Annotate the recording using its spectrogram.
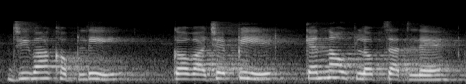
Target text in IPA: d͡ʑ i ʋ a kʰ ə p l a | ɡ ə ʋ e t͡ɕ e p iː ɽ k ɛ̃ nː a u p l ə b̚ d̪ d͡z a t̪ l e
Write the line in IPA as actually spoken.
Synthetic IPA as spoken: d͡ʑ i ʋ a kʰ ə p l i | ɡ ə ʋ a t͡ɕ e p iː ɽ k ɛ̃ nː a u p l ə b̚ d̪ d͡z a t̪ l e

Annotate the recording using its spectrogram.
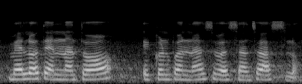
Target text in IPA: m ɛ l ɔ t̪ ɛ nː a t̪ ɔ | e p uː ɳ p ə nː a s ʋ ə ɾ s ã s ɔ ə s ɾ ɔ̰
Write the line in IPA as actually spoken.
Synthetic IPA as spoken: m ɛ l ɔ t̪ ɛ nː a t̪ ɔ | e k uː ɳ p ə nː a s ʋ ə ɾ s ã t͡s ɔ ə s l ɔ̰

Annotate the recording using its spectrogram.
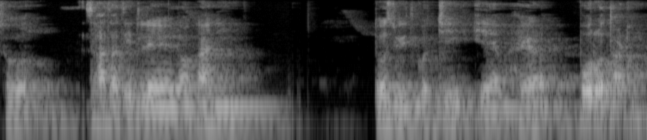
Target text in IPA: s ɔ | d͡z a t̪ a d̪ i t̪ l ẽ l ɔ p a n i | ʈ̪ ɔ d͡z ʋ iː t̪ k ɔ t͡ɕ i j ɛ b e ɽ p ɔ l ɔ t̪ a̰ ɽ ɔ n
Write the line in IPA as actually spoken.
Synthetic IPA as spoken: s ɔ | d͡z a t̪ a t̪ i t̪ l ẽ l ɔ k a n i | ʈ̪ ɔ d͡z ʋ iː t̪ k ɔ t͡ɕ i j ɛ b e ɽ p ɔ ɾ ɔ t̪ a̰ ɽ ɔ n

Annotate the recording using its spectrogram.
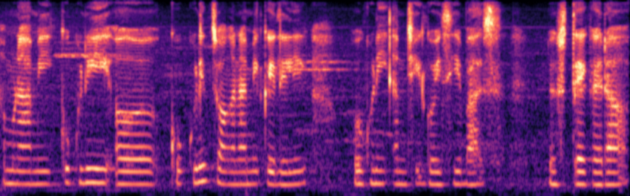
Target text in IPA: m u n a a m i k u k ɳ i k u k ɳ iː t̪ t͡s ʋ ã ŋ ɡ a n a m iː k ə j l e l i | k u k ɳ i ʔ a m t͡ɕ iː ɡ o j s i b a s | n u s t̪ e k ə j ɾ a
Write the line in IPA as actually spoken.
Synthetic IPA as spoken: m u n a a m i k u k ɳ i k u k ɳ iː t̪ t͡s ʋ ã ŋ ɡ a n a m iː k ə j l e l i | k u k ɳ i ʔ a m t͡ɕ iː ɡ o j s i b a s | n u s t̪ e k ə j ɾ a

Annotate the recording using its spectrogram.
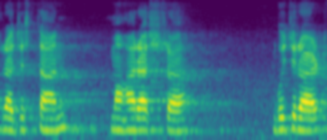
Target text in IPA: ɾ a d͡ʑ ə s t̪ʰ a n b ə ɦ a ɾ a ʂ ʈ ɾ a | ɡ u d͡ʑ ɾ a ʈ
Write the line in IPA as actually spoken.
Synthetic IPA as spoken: ɾ a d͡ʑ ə s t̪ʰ a n m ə ɦ a ɾ a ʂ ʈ ɾ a | ɡ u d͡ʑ ɾ a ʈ

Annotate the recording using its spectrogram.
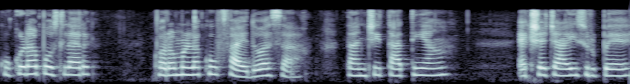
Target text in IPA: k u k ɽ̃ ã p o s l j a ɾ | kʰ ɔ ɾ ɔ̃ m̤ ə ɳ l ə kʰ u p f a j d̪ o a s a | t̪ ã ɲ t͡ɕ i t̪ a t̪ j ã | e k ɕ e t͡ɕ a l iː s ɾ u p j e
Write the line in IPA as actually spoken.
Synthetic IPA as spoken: k u k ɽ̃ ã p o s l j a ɾ | kʰ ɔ ɾ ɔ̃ m̤ ə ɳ l a kʰ uː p f a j d̪ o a s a | t̪ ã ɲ t͡ɕ i t̪ a t̪ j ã | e k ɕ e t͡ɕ a ɭ iː s ɾ u p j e

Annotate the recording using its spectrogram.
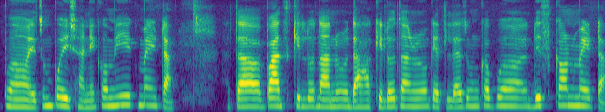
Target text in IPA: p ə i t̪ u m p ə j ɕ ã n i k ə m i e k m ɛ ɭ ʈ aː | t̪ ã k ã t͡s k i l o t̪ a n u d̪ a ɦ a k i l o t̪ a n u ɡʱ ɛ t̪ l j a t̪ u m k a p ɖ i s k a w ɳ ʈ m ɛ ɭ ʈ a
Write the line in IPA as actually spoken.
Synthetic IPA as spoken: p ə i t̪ u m p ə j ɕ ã n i k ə m i e k m ɛ ɭ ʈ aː | t̪ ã p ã t͡s k i l o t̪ a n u d̪ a ɦ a k i l o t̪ a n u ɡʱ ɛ t̪ l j a t̪ u m k a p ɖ i s k a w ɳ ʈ m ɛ ɭ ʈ a

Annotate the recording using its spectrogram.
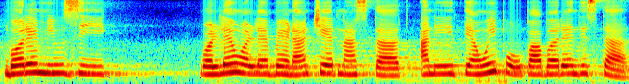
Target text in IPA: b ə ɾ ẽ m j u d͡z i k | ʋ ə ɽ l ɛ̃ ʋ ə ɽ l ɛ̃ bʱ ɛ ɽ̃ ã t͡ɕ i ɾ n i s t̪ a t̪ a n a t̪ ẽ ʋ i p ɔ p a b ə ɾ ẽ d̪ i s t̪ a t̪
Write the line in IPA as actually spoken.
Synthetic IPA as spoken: b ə ɾ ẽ m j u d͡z i k | ʋ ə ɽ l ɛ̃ ʋ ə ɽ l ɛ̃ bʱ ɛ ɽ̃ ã t͡ɕ e ɾ n a s t̪ a t̪ a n i t̪ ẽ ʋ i p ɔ p a b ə ɾ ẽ d̪ i s t̪ a t̪

